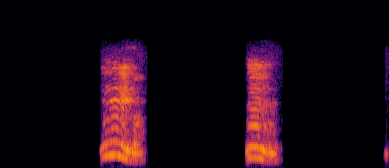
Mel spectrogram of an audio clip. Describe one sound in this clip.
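A young woman makes a pleased sound while tasting food.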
